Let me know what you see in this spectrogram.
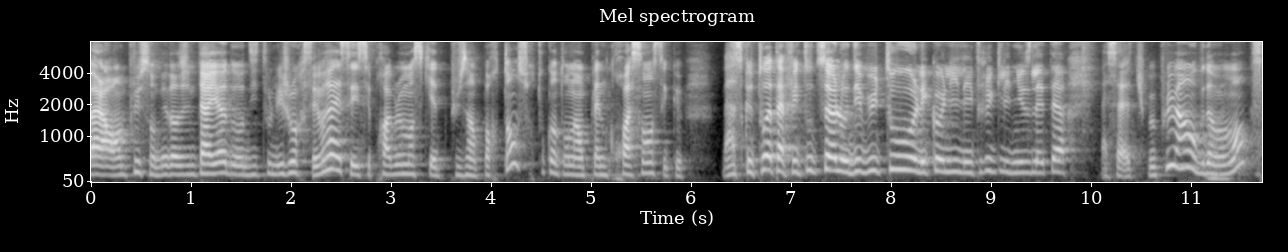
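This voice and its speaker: Very fast and animated, a woman speaks in a fairly high voice with lively intonation on a very clean recording with a silent background. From France. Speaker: business executive. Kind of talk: interview.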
